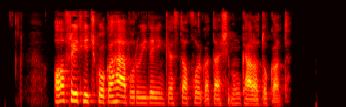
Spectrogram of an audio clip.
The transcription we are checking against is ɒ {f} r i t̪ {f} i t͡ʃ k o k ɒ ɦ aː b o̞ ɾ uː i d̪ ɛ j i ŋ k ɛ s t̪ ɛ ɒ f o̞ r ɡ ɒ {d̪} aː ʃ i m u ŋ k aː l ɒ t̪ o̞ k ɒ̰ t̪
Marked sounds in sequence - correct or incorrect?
correct, incorrect: h, incorrect: t̪

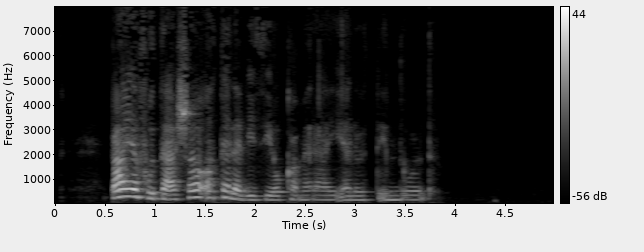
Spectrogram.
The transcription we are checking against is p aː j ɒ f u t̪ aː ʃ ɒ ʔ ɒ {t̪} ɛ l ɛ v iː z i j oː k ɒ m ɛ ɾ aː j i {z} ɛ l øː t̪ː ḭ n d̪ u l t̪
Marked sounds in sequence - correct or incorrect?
correct, incorrect: none

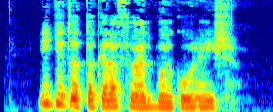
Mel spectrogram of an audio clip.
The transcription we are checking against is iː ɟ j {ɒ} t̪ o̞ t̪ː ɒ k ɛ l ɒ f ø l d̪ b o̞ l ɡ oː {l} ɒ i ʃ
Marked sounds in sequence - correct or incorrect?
incorrect: u, incorrect: ɾ

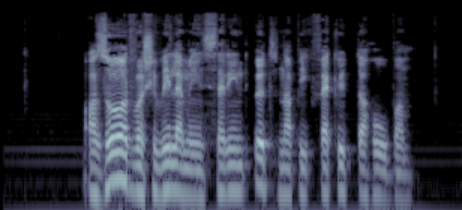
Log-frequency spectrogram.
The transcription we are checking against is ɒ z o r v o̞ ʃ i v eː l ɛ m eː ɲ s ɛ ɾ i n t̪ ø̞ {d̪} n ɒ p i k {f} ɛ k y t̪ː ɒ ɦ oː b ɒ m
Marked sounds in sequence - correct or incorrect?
incorrect: t̪, correct

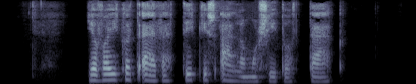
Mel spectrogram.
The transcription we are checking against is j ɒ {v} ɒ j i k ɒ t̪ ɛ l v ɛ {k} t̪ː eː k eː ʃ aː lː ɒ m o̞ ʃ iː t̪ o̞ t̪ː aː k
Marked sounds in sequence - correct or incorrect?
correct, incorrect: none

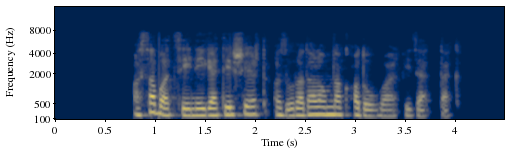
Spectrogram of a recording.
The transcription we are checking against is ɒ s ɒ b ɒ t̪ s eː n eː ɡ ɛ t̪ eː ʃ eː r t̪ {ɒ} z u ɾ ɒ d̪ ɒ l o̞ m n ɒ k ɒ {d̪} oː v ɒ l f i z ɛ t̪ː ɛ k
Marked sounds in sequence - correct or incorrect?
correct, correct

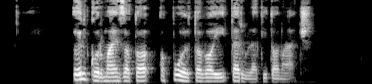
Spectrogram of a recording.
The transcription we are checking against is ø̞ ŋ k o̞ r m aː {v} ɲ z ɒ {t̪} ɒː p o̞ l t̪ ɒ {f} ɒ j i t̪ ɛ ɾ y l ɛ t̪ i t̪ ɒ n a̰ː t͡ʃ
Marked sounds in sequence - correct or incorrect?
incorrect: none, correct, incorrect: v

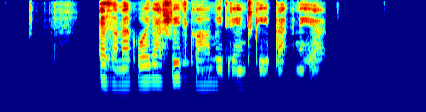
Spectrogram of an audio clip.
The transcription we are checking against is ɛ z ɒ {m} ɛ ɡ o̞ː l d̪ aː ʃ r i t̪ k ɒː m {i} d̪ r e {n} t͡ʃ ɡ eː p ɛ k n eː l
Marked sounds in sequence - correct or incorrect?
correct, correct, correct

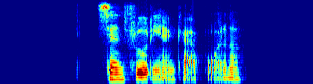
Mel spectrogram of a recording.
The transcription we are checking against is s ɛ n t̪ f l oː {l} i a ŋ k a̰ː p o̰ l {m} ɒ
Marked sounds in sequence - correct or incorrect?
incorrect: ɾ, incorrect: n

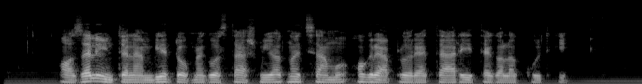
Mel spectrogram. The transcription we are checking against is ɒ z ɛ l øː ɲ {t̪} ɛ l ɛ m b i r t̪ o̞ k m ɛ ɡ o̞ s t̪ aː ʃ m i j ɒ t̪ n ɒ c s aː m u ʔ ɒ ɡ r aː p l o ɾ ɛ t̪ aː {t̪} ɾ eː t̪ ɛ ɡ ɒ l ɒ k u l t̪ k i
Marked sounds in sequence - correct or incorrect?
correct, incorrect: none

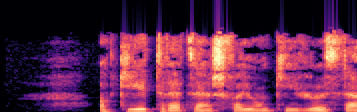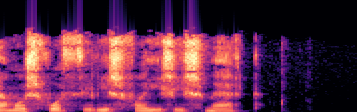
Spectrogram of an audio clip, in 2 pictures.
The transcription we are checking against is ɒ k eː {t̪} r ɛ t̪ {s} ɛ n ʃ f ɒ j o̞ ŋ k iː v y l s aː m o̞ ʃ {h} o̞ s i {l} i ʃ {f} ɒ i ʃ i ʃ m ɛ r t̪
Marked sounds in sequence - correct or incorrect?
correct, correct, incorrect: f, correct, correct

